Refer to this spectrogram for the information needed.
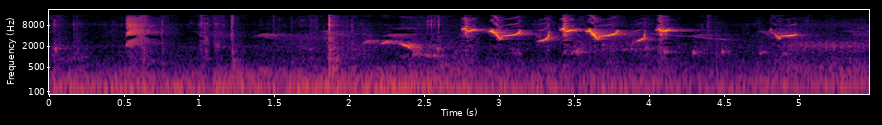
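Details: Java sparrow song meant to trigger singing in other birds: after a few clicks and a lower slurred note, a burst of high, tinkling chirps that fall in pitch, ending with one separate chirp.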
